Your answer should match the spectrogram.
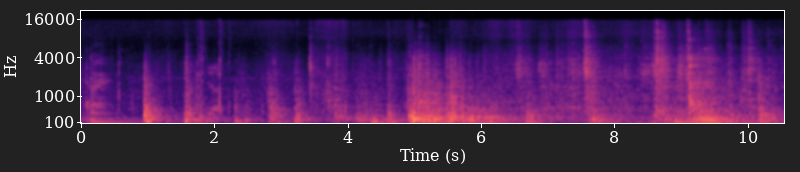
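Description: Knocks, thumps and footsteps of a man climbing into and moving about inside an old metal-sided cattle trailer with a wooden floor, irregular hollow impacts throughout.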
